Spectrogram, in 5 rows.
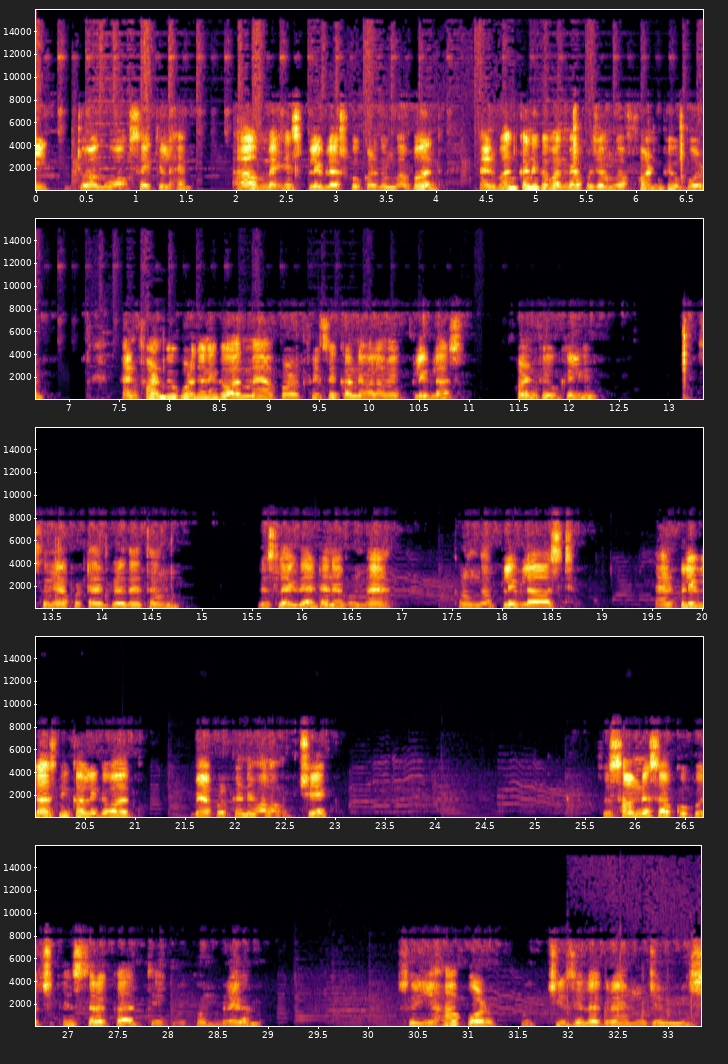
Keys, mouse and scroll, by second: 3.5 click, 5.2 space, 5.4 click, 5.7 space, 6.5 click, 6.8 space, 7.5 scroll down 1, 7.9 alt+middle click, 8.9 scroll down 1, 9.3 middle click, 10.2 right click, 11.1 click, 11.6-12.4 scroll down 1, 12.4 click, 13.0-14.4 typing, 14.9 click, 21.7 click.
